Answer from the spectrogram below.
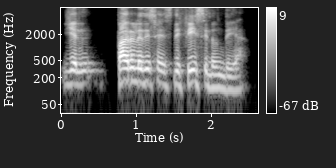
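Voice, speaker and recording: A man's voice: a little high, a little slow. A man preaching a sermon, asking his congregation questions and acting out a dialogue between a father and his child. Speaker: pastor.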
